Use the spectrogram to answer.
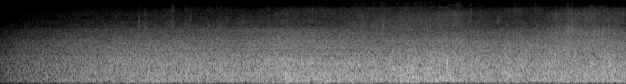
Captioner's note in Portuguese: Ondas do mar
